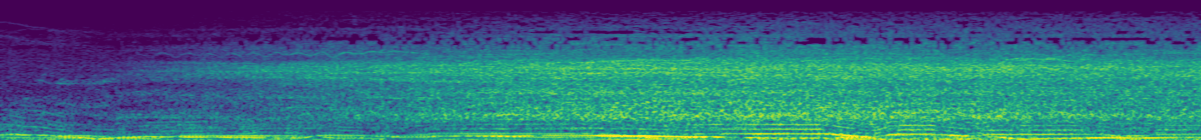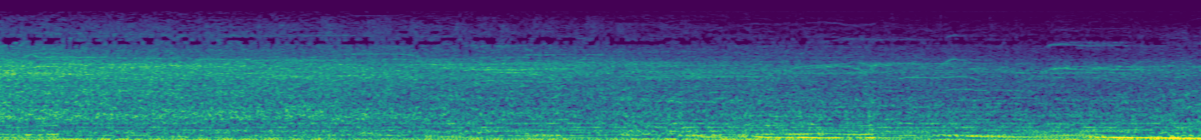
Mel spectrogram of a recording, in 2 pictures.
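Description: Tyres screech loudly as a car drifts.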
